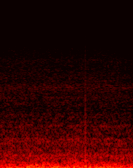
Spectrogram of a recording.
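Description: Steady low rumble of wind and fire at a wildfire where a fire whirl is forming.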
